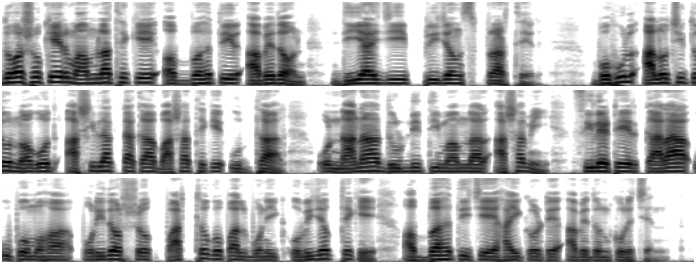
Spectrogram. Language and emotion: Bengali, neutral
